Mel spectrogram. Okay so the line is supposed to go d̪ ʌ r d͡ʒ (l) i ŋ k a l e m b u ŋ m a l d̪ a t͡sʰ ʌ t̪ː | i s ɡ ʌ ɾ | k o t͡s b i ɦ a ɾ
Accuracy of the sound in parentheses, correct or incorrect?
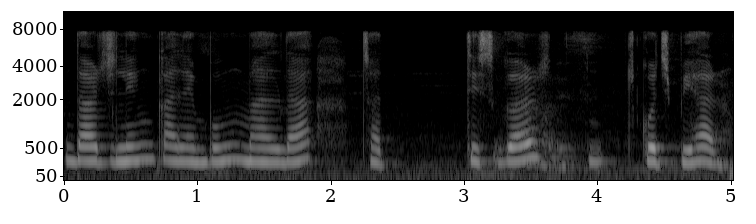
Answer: correct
